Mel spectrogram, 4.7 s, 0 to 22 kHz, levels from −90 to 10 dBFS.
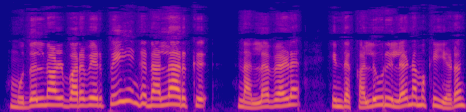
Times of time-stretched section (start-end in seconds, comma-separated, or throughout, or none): none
